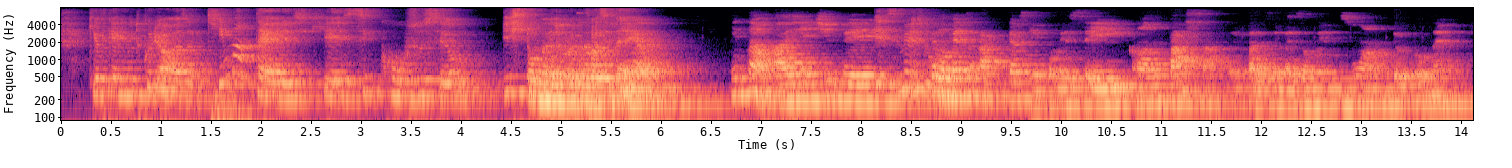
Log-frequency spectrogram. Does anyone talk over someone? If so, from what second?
5 s

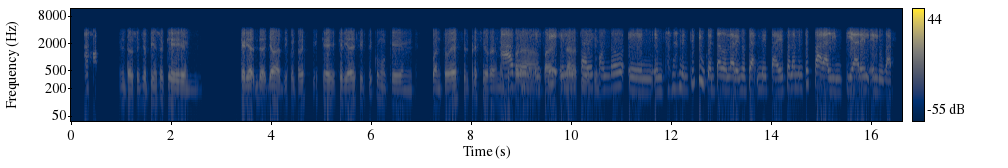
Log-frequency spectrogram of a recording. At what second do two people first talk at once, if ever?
9 s

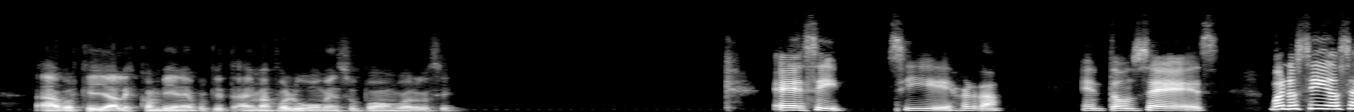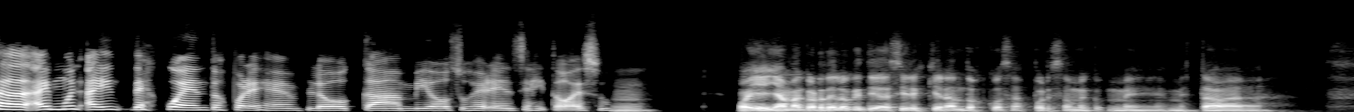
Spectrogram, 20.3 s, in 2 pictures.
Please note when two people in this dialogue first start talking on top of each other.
none

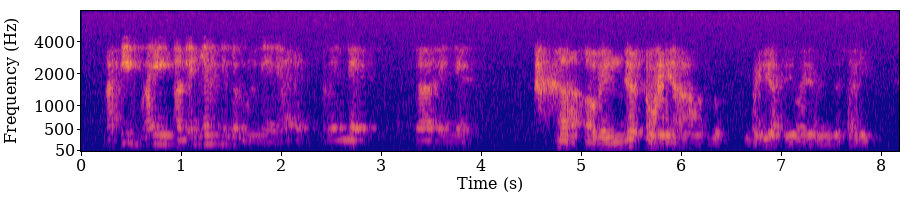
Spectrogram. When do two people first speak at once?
none

